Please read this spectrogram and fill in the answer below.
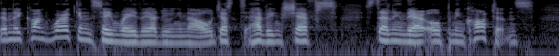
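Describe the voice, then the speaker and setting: With a Swedish accent, a woman speaks with very wide pitch swings. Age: 50s. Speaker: chef and keynote speaker. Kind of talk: keynote talk; panel Q&A answer. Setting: stage with audience.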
